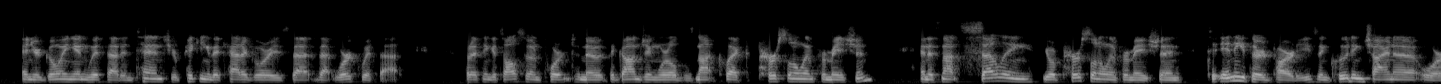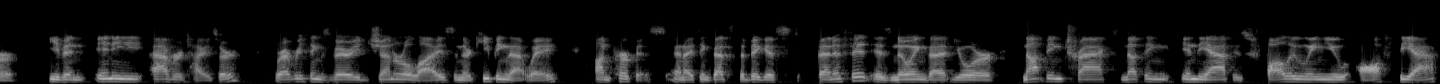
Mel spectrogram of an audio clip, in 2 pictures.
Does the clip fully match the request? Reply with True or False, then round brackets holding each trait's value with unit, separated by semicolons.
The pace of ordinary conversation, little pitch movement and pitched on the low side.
True (175 wpm; 2.1 semitones; 115 Hz)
